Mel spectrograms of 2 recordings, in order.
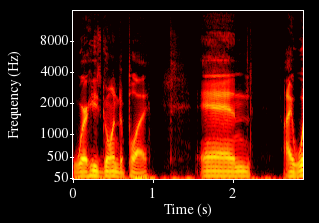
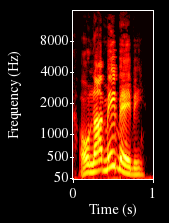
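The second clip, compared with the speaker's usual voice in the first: high, louder jazzy cool-cat line; father's TV line; 9 semitones higher, 7 dB louder than usual. Retold or imitated. Father on The Cosby Show, louder high cool-cat line. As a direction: toss it off like a hip old musician. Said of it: "he says this line".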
